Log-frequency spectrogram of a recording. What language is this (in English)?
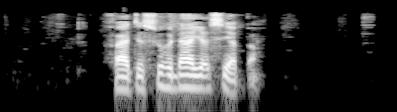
Dagbani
